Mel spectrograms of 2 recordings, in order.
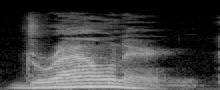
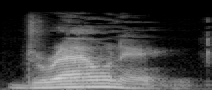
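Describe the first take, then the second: No difference in how they are said.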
